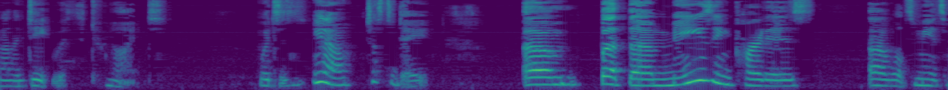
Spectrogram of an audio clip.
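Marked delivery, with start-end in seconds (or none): none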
